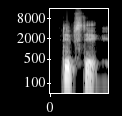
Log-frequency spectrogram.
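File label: "dipstick", Australian English; pronunciations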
